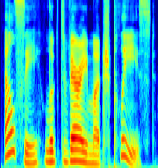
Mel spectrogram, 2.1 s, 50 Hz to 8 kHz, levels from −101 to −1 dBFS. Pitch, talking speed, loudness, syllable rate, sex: 195 Hz, 140 wpm, -18 LUFS, 4.7 syllables/s, female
